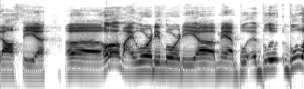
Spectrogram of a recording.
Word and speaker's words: Althea: Okay, so I was pronouncing it right, Althea.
